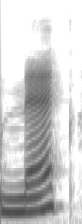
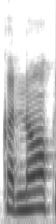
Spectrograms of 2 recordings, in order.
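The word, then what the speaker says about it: knock: पढ़ना है, जैसे इसको नेक, नी, नीड, नाइफ और निट, इसको नाइट नहीं पढ़ना, निट पढ़ना, नॉब ऐसे पढ़ना है, K का उच्चारण नहीं होगा, ठीक है। यहाँ पर भी कनॉक नहीं नॉक, कनो नहीं नो, अब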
